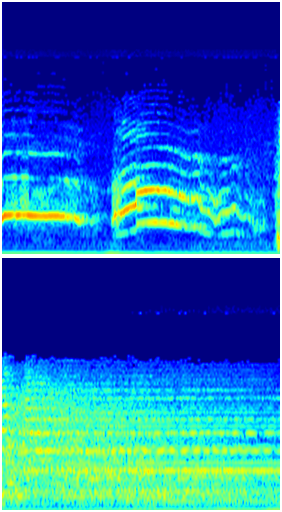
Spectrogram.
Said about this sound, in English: Now, what's all that? Why, it's the Higley dog. Patsy. Oh, here, Patsy. What's the trouble, doggy?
